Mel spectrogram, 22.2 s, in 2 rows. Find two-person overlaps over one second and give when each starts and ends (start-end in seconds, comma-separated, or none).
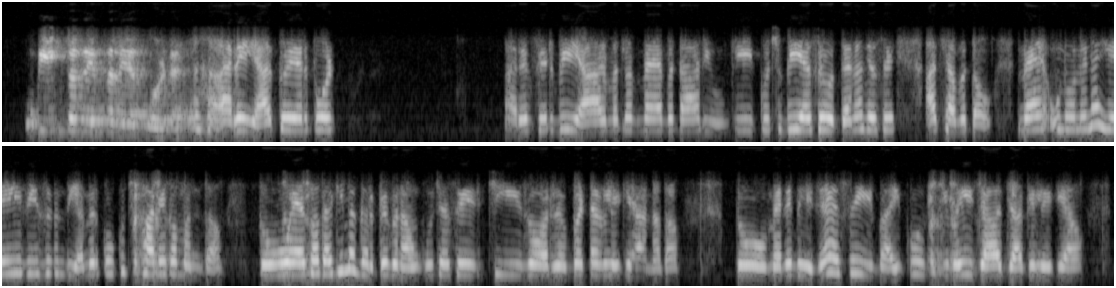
none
